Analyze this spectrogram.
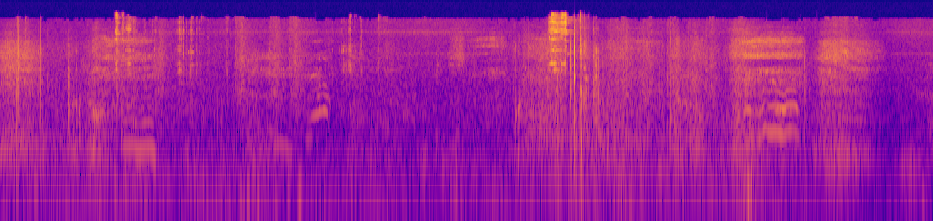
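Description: A man speaks softly nearby.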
